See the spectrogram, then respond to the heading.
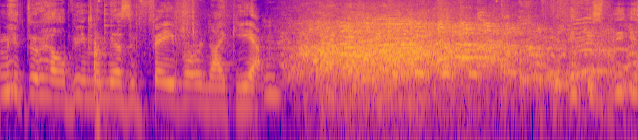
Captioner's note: audience laughs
